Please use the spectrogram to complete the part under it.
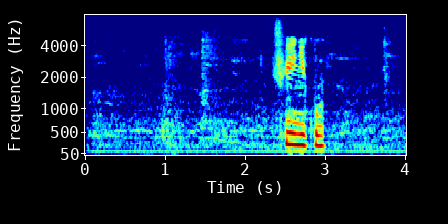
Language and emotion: Russian, neutral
